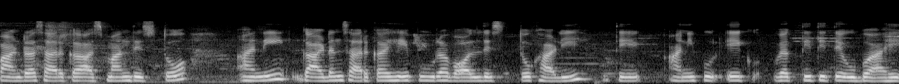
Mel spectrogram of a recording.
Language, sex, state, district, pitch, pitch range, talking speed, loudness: Marathi, female, Maharashtra, Sindhudurg, 175 Hz, 170-185 Hz, 125 wpm, -15 LUFS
